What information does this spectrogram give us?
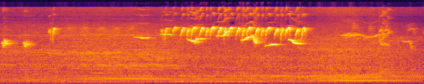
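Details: Mantenan from the mountains singing actively, recorded to train songbirds: a few opening whistles, then a rapid high buzzy trill interwoven with swooping whistled notes, and faint calls trailing off over low background noise.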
